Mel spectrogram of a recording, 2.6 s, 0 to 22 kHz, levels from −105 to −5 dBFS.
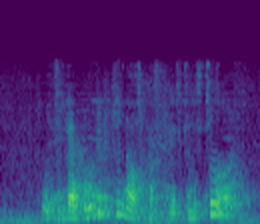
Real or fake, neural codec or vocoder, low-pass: fake; codec, 44.1 kHz, 1.7 kbps, Pupu-Codec; 7.2 kHz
